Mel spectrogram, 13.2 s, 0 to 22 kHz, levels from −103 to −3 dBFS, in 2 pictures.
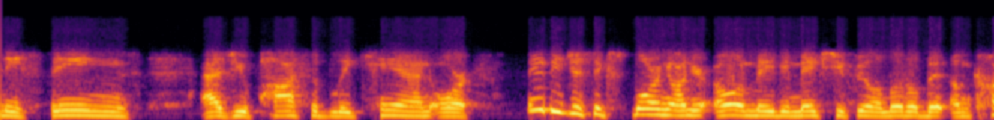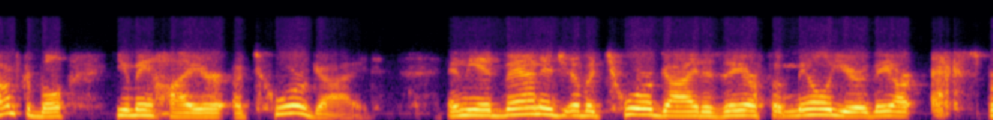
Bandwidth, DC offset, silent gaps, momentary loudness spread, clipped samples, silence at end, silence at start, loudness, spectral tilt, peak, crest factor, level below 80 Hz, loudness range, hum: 4 kHz; under 0.1%; none; 7 LU; under 0.1%; 0 s; 0 s; -14 LUFS; -10.5 dB/octave; -2 dBFS; 12 dB; -62 dBFS; 3 LU; none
